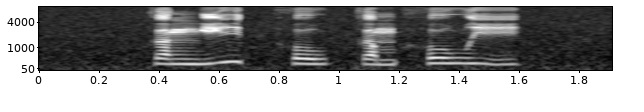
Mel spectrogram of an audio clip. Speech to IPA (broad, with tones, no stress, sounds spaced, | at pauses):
k ɐ˨ ŋ j iː˥ t̚ h o˨˧ w k ɐ˨˩ m h o˧ w iː˨˥ k̚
